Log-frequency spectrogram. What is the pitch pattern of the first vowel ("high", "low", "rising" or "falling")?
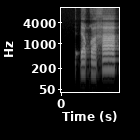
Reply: low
